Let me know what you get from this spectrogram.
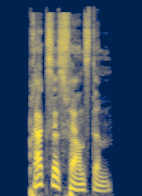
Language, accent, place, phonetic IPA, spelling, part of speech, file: German, Germany, Berlin, [ˈpʁaksɪsˌfɛʁnstəm], praxisfernstem, adjective, De-praxisfernstem.ogg
- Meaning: strong dative masculine/neuter singular superlative degree of praxisfern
